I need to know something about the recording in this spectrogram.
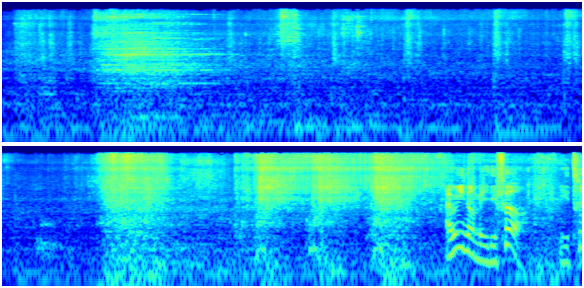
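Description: A flaming blade whooshes and crackles through the air.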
